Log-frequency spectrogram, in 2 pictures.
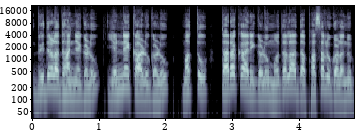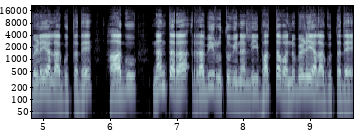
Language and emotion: Kannada, neutral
